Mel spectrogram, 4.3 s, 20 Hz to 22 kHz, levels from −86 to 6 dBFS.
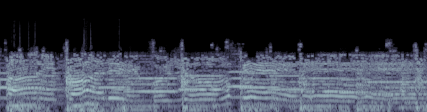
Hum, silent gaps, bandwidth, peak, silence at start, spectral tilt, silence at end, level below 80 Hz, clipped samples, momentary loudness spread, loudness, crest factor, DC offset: none; none; 7.8 kHz; -8 dBFS; 0 s; -6.5 dB/octave; 0 s; -42 dBFS; under 0.1%; 3 LU; -23 LUFS; 16 dB; under 0.1%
